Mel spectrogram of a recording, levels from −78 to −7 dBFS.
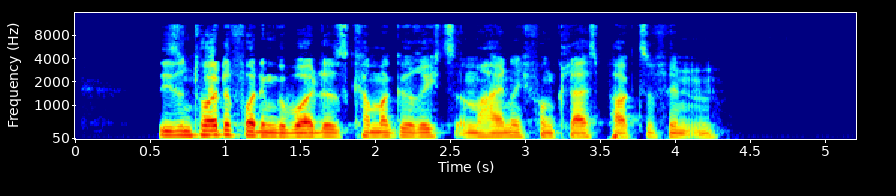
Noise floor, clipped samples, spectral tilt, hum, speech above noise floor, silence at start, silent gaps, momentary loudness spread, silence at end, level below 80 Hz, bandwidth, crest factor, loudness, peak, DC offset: -77 dBFS; under 0.1%; -7 dB/octave; none; 58 dB; 0.55 s; none; 10 LU; 0.95 s; -44 dBFS; 11.5 kHz; 18 dB; -20 LUFS; -2 dBFS; under 0.1%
